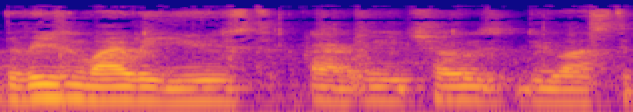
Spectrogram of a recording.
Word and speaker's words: doulos: So the name is Doulos, D-O-U-L-O-S. You want to start us off with this one? – Yeah. So the word doulos actually comes from the Greek word. It's pronounced the same way, doulos.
